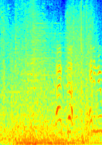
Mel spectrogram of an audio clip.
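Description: Heavy boots thud as a soldier runs.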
